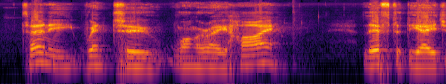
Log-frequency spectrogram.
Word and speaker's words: Whangarei: He insisted on calling Whangarei Whangarei because he liked calling it the Maori way.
